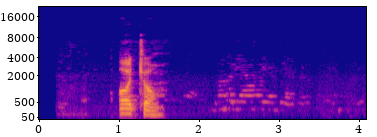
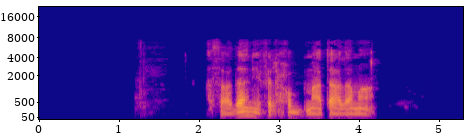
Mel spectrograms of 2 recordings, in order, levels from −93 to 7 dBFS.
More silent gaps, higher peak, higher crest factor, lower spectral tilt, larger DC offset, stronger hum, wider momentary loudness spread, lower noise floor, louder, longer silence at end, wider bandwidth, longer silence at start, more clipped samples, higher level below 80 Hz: neither; about the same, -2 dBFS vs -4 dBFS; about the same, 24 dB vs 24 dB; second, -4.5 dB/octave vs -6.5 dB/octave; neither; neither; first, 27 LU vs 11 LU; second, -62 dBFS vs under -90 dBFS; first, -19 LUFS vs -25 LUFS; first, 1.45 s vs 1.15 s; first, 9.4 kHz vs 7.8 kHz; second, 1 s vs 2.1 s; neither; second, -68 dBFS vs -60 dBFS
